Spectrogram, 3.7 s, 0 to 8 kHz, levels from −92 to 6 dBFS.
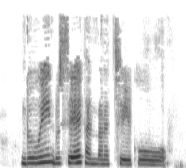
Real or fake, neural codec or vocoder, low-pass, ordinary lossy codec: fake; codec, 44.1 kHz, 2.6 kbps, DAC; 7.2 kHz; MP3, 32 kbps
